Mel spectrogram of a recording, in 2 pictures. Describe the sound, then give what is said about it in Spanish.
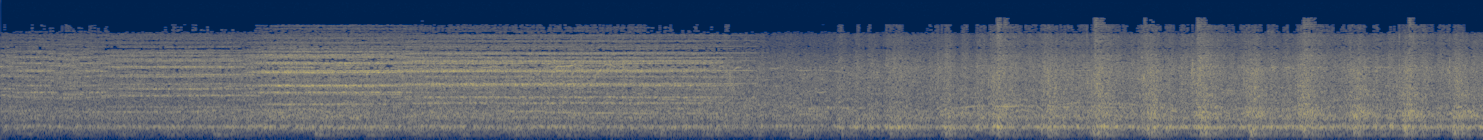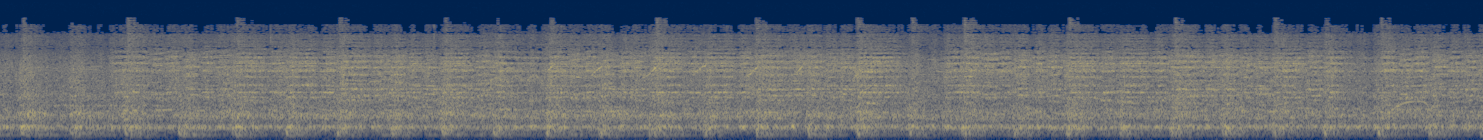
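Live outdoor ambience of the busy Plaza Consistorial during the San Fermines festivities, after the chupinazo: steady loud crowd noise with rapid rhythmic beats throughout, opening with several seconds of sustained high tonal notes above the din. “Así suena en estos momentos la Plaza Consistorial, que poco a poco también se va descongestionando como la Plaza del Castillo, aunque todavía aguanta, ¿eh?”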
